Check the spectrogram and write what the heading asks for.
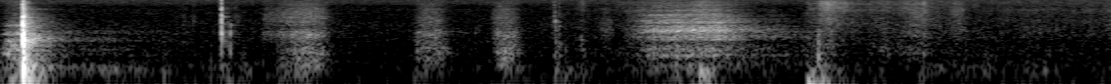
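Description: Quiet handling noises while the camera setup is adjusted by hand: a sharp click just after the start, a few light taps, a brief soft rustle about two and a half seconds in, and a low knock about three seconds in.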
